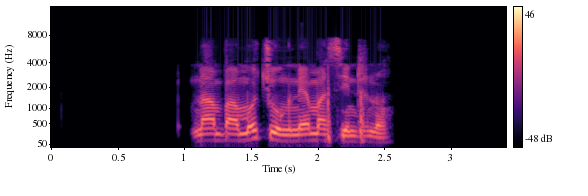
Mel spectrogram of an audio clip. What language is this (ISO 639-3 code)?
luo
